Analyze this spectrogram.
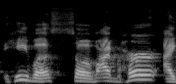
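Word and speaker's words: Ribas: pronouncing her name wrong i keep saying rebus in brazilian the the r's are pronounced like h so it's amanda hebus yup hebus so if i'm her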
